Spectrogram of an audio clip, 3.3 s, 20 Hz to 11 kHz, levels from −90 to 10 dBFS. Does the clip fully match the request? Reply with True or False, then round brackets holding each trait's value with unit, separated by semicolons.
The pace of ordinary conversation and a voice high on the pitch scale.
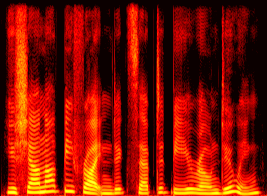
True (195 wpm; 230 Hz)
